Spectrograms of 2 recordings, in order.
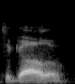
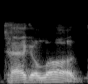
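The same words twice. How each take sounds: First: The stress is on the second syllable. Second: The stress is on the first syllable. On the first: The speaker calls it right. "it's always the second syllable in in, in Tagalog that's uh stressed" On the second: The speaker calls it wrong. "I used to think it was Tagalog too when I was a kid. Like Tagalog, tag along"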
